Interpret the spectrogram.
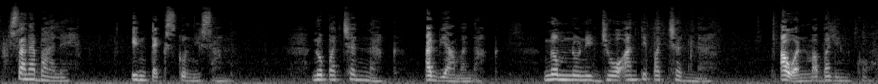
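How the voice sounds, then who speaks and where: A woman's voice: on the low side, measured pace, long pauses, sharp tone, a little hiss or hum. A woman playing a patient, wounded wife and mother in a radio drama, speaking earnestly. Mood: hurt, resigned.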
